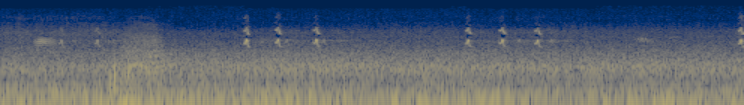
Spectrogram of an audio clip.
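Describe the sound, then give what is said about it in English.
A female wild bird gives short, high toot calls in quick bursts of about three, repeated twice, with a few fainter toots earlier, over a steady low background rumble. “Here comes the female, giving toots.”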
